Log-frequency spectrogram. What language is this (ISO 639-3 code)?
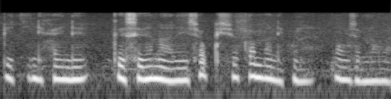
brx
